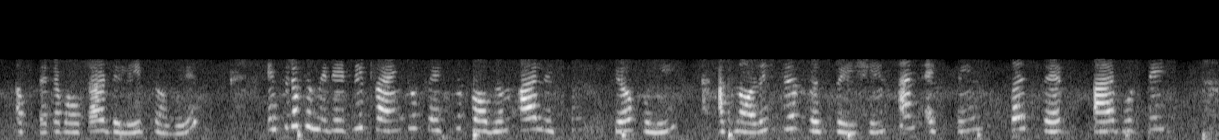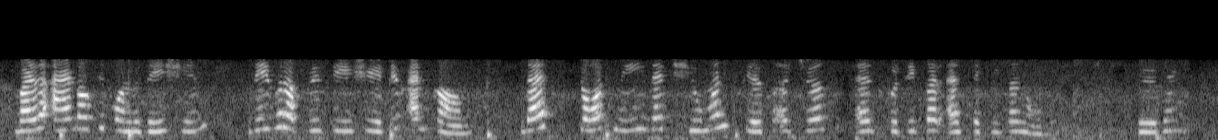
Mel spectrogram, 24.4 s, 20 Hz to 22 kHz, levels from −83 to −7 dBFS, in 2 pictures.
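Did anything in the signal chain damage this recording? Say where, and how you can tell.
Yes. Comfort noise in place of the background appears in the speech pauses at 0.0–0.4, 2.12–2.68 (after "about our delayed service"), 5.64–7.02 (just before "acknowledged their frustration and"), 9.44–12.34 (right after those words), 14.32–14.68, 17.2–18.0, 20.58–20.74 and 22.78 to the end. This is likely call-processing discontinuous transmission: the sender stops sending audio when there is no speech, and the receiver plays a steady, featureless substitute for the room noise. That substitute is about 3 dB quieter at 14.32 and about 5 dB quieter at 20.58.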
